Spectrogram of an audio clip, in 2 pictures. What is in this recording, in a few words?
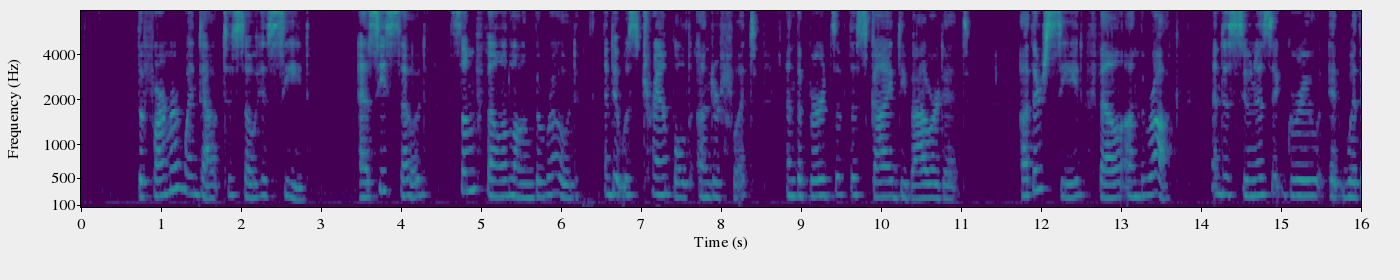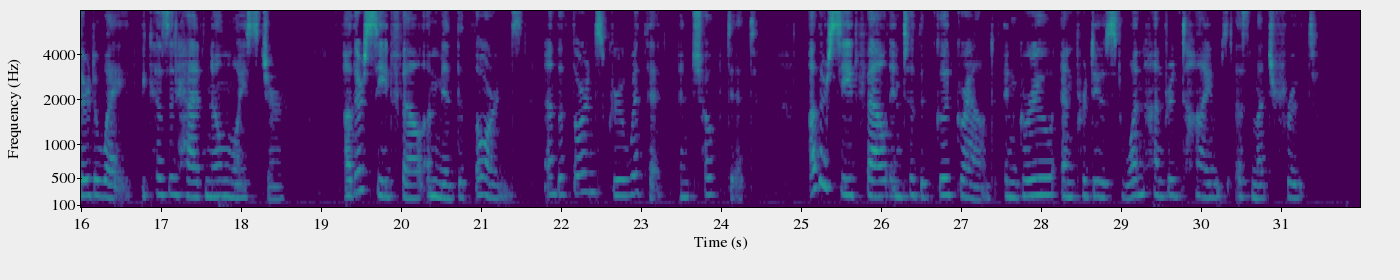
speaking exercise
